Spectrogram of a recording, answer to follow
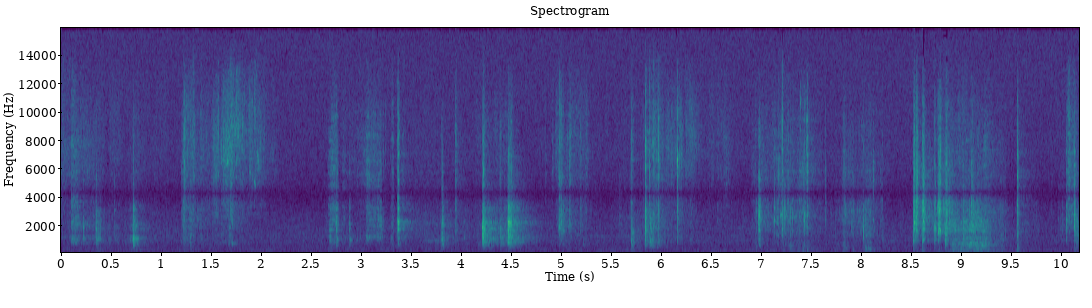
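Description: Small tools and parts being picked up and set down on a workbench: scattered light clicks and clatters, with a longer, louder burst of handling noise near the end.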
